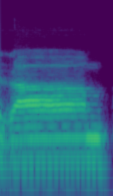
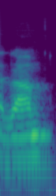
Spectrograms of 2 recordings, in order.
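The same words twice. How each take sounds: First: राम with a very long held "aa"; राम sustained on one level note; drawn-out vowel. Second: Said in the usual way. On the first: Shown as a demonstration. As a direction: stretch the रा in राम far beyond normal. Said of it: "रा को आपने क्या किया और खींचा". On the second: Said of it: "रा बोलने पर ऑटोमेटिकली दो मात्रा काल".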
